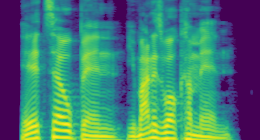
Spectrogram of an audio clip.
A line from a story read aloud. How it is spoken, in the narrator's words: the wizard called out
